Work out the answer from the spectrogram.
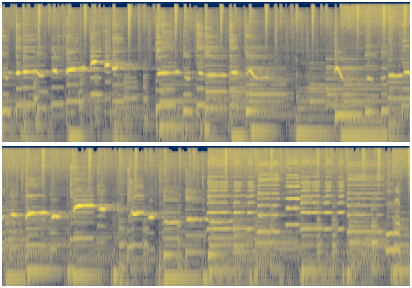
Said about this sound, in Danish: det er mig, der fløjter og spiller guitar.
